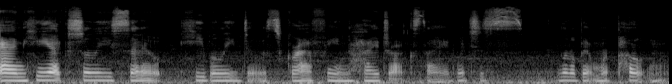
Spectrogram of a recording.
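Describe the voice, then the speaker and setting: Noticeable background noise is present. A woman talks at a moderate pace. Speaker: podcaster. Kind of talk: reading aloud social media posts with commentary. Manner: informal, addressing listeners directly.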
